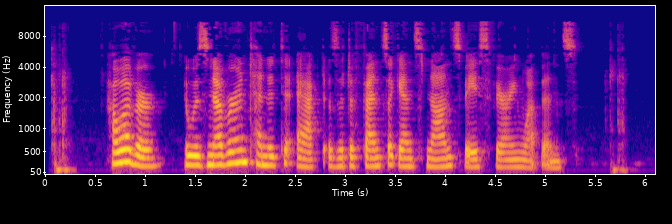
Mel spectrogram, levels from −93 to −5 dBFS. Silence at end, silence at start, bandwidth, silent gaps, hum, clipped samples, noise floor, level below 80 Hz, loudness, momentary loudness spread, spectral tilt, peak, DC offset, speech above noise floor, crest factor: 0.3 s; 0.05 s; 11.5 kHz; none; none; under 0.1%; -42 dBFS; -52 dBFS; -18 LUFS; 14 LU; -6 dB/octave; -2 dBFS; under 0.1%; 24 dB; 18 dB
